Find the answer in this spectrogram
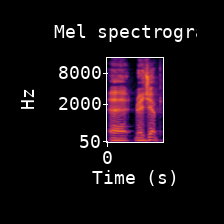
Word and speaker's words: Recep: You see, Ana said Recep Tayyip Erdoğan because the C is pronounced like a J.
